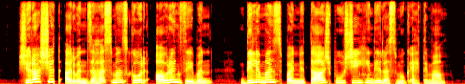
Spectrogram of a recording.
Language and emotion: Kashmiri, neutral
